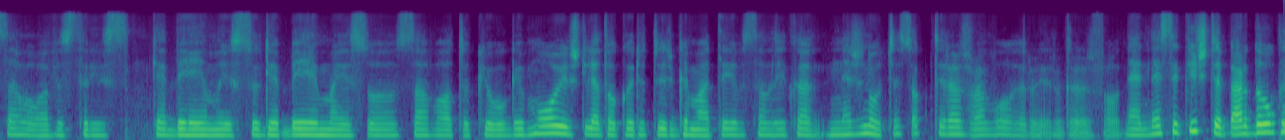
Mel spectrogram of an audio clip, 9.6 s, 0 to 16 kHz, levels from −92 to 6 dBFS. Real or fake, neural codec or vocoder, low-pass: fake; codec, 16 kHz in and 24 kHz out, 0.8 kbps, FocalCodec, streaming, 65536 codes; 10.8 kHz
